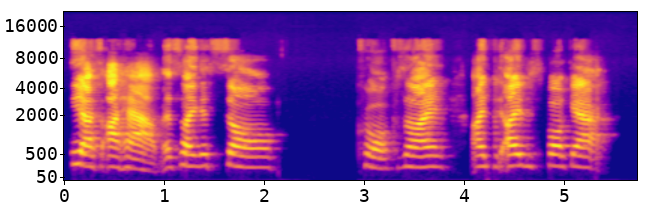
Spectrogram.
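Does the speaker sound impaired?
Yes: Down syndrome; Down syndrome from birth, born without esophagus, blocked bowel, surgery right after birth, cord wrapped around throat three times; may be a little hard to understand, mother helps a little, host understood nearly everything, host once asked for a repeat.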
